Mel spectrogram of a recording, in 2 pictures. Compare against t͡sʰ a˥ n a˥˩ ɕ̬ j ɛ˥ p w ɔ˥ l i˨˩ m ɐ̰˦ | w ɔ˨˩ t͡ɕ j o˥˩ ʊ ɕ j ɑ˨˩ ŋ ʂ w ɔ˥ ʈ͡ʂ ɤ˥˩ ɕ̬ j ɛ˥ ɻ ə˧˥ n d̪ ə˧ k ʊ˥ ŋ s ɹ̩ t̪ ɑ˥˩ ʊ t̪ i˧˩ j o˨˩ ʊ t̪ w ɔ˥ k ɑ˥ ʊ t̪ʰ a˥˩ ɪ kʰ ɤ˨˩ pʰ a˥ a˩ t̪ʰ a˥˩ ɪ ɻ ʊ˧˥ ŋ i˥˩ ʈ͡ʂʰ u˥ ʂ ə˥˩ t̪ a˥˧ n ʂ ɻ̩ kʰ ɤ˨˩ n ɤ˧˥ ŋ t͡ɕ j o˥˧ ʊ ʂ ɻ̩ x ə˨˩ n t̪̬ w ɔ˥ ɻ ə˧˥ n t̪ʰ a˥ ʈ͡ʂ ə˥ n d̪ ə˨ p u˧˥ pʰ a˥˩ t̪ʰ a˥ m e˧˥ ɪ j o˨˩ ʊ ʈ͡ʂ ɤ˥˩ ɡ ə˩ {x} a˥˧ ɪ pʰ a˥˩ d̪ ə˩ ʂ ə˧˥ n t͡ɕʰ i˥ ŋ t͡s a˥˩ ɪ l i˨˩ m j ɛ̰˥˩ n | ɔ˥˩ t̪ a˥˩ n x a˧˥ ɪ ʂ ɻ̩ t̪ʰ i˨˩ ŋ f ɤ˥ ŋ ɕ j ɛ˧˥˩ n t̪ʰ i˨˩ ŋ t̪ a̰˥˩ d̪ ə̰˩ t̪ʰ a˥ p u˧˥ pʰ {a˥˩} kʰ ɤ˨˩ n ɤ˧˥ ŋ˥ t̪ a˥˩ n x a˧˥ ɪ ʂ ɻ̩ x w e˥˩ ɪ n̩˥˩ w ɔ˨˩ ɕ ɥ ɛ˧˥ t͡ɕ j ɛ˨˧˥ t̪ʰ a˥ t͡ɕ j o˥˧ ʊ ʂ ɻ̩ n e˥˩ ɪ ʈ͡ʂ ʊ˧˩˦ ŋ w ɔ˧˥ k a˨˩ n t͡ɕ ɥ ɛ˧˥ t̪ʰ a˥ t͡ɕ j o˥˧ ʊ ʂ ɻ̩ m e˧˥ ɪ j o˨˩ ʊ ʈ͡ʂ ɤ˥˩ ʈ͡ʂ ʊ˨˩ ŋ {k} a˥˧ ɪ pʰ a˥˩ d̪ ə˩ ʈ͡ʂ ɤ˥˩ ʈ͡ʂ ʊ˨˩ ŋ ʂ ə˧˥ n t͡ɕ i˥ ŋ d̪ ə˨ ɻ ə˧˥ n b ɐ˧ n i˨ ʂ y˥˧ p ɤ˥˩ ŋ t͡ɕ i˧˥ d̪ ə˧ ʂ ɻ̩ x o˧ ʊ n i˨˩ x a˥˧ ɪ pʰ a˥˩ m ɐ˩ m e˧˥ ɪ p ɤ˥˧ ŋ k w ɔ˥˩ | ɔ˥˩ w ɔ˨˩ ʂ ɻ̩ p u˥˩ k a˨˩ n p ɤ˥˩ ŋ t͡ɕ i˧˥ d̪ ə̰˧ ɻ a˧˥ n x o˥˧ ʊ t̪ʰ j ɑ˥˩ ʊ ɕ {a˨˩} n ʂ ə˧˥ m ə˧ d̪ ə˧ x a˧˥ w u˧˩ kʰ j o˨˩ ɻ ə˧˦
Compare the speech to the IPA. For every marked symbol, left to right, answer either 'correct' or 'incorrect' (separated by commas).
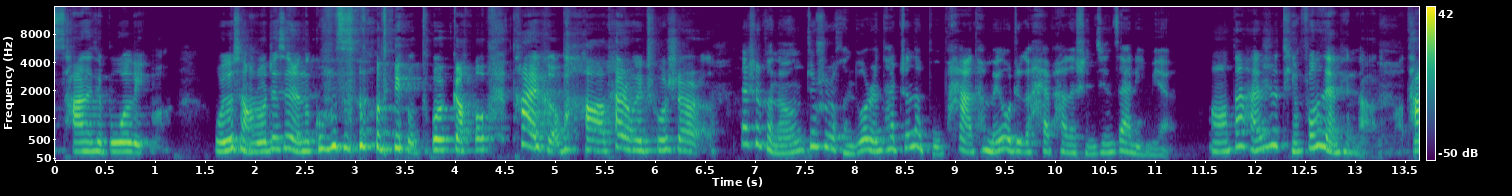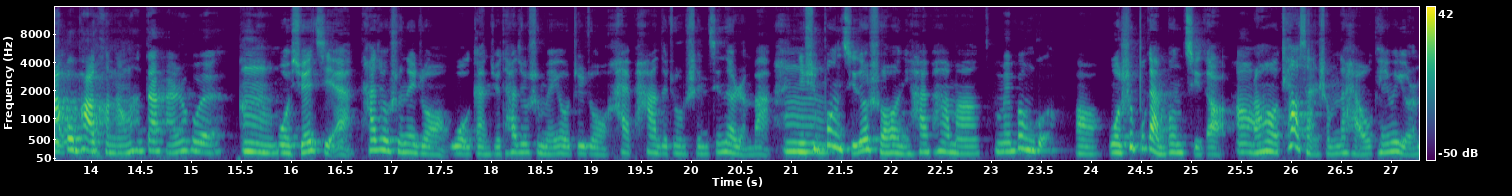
correct, correct, incorrect, correct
